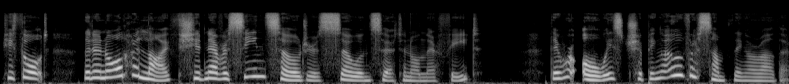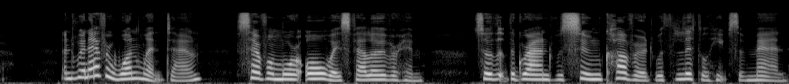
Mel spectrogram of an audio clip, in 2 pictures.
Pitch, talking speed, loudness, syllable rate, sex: 235 Hz, 180 wpm, -19 LUFS, 5.3 syllables/s, female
